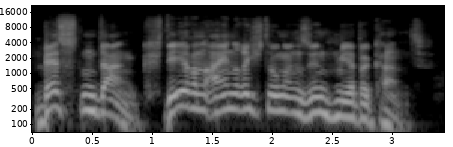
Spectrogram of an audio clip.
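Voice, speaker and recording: An actor in a science fiction radio play, playing an intense, defiant scientist who speaks in an emphatic, pensive way. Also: male voice, on the high side, big pitch swings, a little slow, a bit bright. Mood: insistent. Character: intense, brooding, defiant scientist, grown man. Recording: faintly hissy old radio drama recording.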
